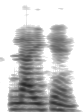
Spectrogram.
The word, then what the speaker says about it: lichen: अच्छा, इसकी स्पेलिंग होती है LICHEN, है ना, लाइकेन। आप इसको हो सकता है लिचेन पढ़ रहे हो, लेकिन यहाँ पर CH का जो है वो लाइकेन के रूप में यूज किया जाता है।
